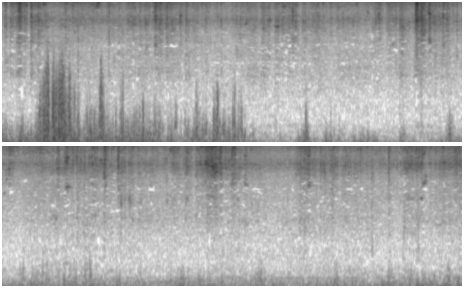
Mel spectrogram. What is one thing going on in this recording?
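Wind buffets outdoors, strongest at the start.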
